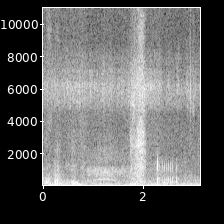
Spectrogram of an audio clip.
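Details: Mimi the cat asleep at midnight on January 1, 2016, snoring: a soft breathy rasp near the two-second mark, then a short run of quick fluttering pulses, all over a steady low electrical hum.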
